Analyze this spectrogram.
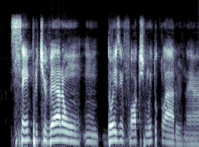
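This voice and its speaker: Speaking at a moderate pace with ordinary pitch variation, a man has an ordinary speaking voice. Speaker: activist. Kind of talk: panel debate talk. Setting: auditorium with audience.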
